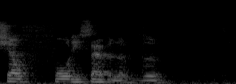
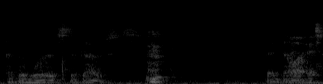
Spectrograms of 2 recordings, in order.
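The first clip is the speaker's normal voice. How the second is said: spooky hushed; 4 semitones lower, 13 dB quieter, slower than usual. Acted. Spooky joke.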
